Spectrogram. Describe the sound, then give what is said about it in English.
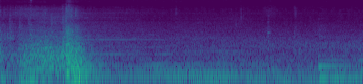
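A blue van's sliding door is slammed shut as a man gets in, in a parking lot: one loud thud near the start, followed by a low, steady rumble. “Peter walks up to a blue van. He gets in and slides the door shut.”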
